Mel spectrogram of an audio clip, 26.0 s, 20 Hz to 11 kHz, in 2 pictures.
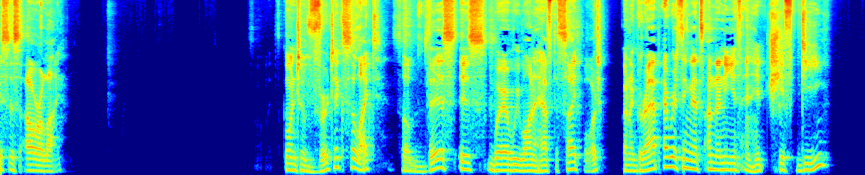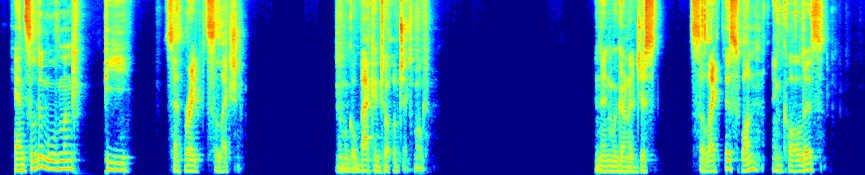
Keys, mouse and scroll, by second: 1.1 x, 1.6 w, 2.3 click, 3.1 Tab, 5.3 click, 6.2 click, 6.9-8.5 scroll down 2, 8.5-9.2 scroll up 3, 9.2 click, 9.2 shift+middle click, 10.4-10.7 scroll up 1, 11.6 shift+d, 14.1 p, 16.1 shift+middle click, 17.6 Tab, 18.4-19.1 scroll down 1, 19.3 shift+z, 22.5 click, 24.4 click, 24.6-25.9 drag.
